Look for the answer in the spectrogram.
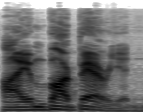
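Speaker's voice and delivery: dumb barbarian voice. Pretend. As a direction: play a dim-witted barbarian.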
